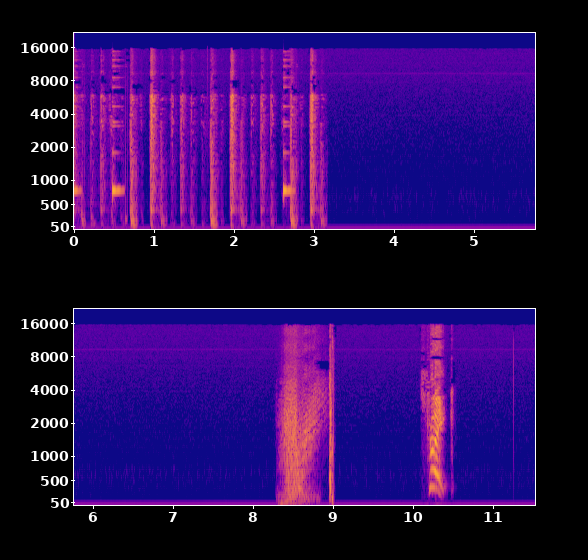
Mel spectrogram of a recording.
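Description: Short cartoon game sound effects pop and jingle.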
